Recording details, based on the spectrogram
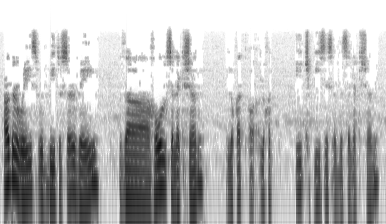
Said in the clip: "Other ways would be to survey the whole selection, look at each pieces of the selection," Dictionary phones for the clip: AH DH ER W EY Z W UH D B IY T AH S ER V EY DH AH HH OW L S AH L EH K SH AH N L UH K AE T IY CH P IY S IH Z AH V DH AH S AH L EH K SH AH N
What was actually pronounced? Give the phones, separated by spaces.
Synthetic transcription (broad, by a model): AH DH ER W EY S W UH D B IY T AH S ER V EY DH AH HH OW L S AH L EH K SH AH N L UH K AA T IY CH P IY S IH S AH V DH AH S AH L EH K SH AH N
